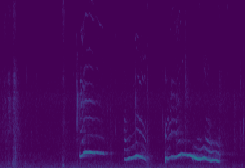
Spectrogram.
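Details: Sick male foster kitten arriving for the first time in a new home in a small village in Ukraine: three loud, drawn-out meows over about three seconds, the last long and wavering, with a quiet indoor background.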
